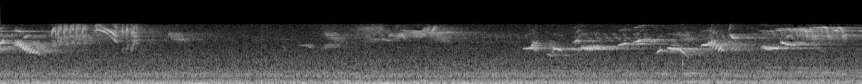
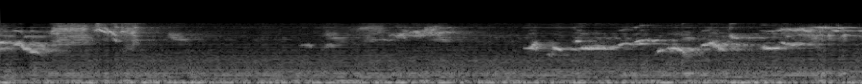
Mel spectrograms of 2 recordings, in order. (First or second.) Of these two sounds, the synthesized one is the second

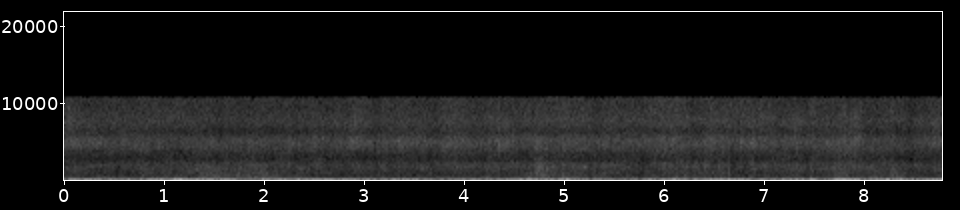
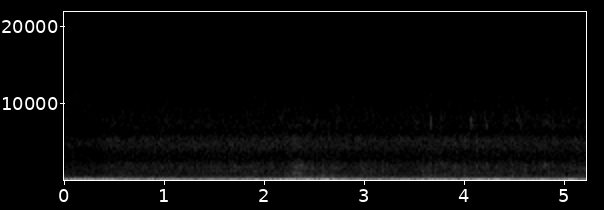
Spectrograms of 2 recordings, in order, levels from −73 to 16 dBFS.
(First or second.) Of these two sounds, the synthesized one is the first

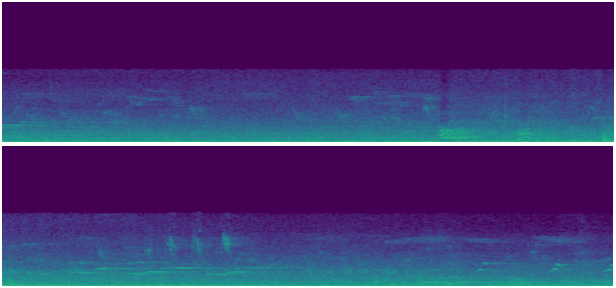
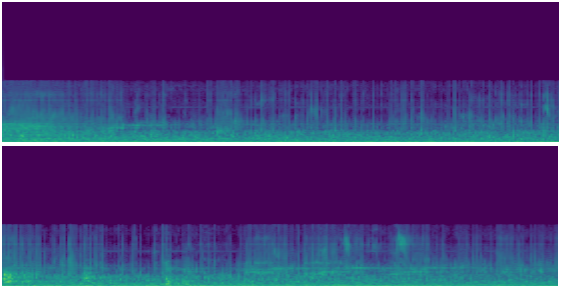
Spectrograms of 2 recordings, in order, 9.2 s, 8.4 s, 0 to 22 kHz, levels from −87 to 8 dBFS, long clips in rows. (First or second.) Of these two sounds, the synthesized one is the second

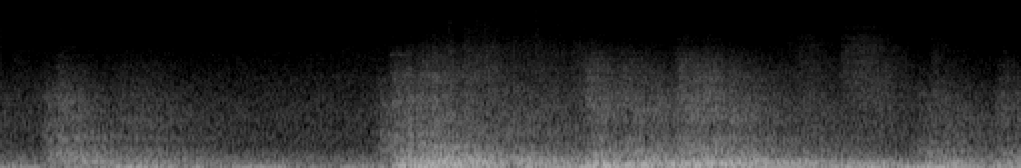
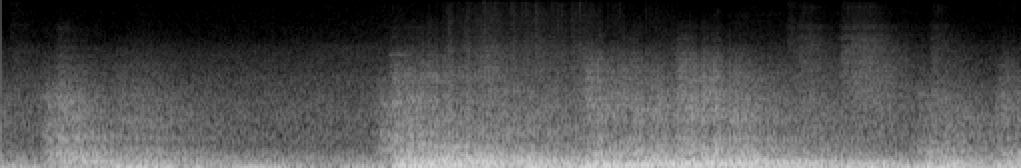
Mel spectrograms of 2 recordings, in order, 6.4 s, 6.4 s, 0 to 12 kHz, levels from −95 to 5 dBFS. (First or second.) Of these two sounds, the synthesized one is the first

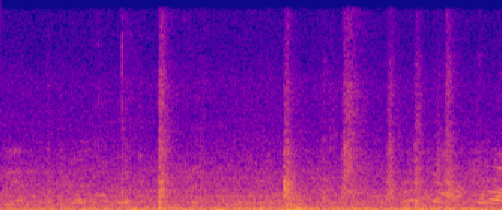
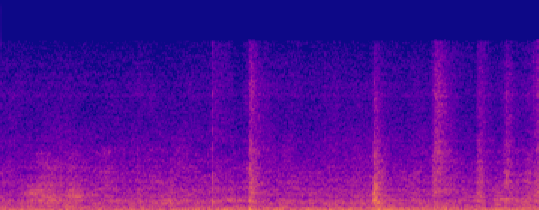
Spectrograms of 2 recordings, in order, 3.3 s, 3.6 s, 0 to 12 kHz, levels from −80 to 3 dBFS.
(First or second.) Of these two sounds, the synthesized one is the second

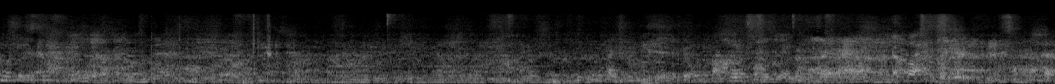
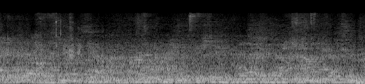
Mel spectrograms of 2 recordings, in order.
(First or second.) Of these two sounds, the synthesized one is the first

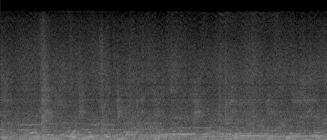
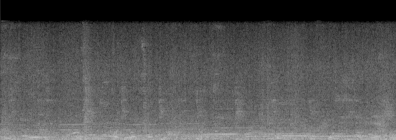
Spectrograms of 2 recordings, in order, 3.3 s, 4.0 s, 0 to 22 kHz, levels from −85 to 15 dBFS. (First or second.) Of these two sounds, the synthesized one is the first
